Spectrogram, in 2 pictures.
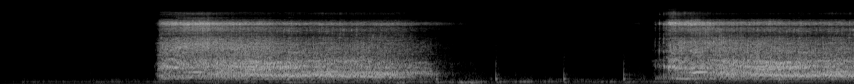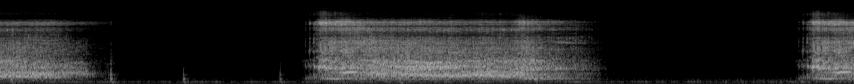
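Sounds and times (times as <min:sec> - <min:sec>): dinosaur roaring: 0:01.6 - 0:04.5, 0:06.6 - 0:09.6, 0:11.6 - 0:14.6, 0:16.6 - 0:17.0.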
